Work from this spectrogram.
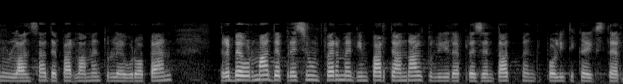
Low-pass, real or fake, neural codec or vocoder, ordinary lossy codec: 7.2 kHz; real; none; none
